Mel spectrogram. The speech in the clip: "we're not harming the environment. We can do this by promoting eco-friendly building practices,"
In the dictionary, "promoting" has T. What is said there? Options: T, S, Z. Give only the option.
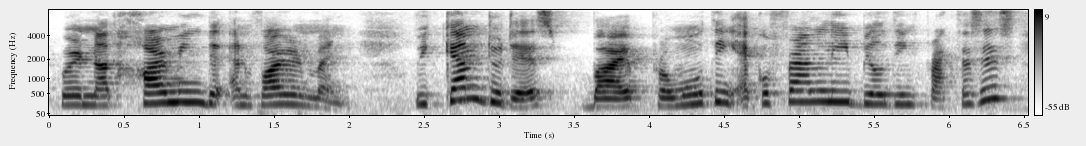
T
